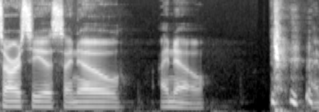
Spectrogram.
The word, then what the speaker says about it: Arceus: I always say Arceus. I always say Arceus too. I know it's Arceus. I know. I mispronounce everything.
